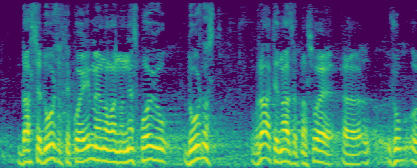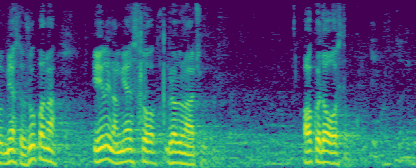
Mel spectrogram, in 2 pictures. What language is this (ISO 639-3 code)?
hrv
